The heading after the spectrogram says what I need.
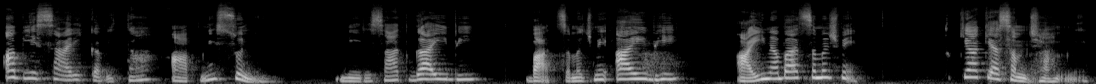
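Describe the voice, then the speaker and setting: Slow gravelly-voiced woman teaching children. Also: on the high side, very animated. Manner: slow, gentle, questioning children directly. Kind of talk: children's lesson narration.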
